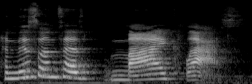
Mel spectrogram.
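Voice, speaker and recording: A woman's voice: sits high, lively intonation, takes it slowly, bright, forceful tone. A woman hosting a lesson for young children, explaining things simply and expressively and putting questions to the listener. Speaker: children's teacher and show host.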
